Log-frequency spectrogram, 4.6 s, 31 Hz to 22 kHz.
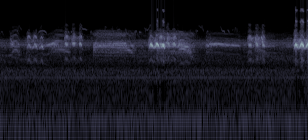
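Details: Royal albatross chicks in a colony greeting neighbours on 9 September 2022, one still downy on neck and chest: bursts of rapid clattering pulses alternate with drawn-out nasal tones, over a steady windy hiss.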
